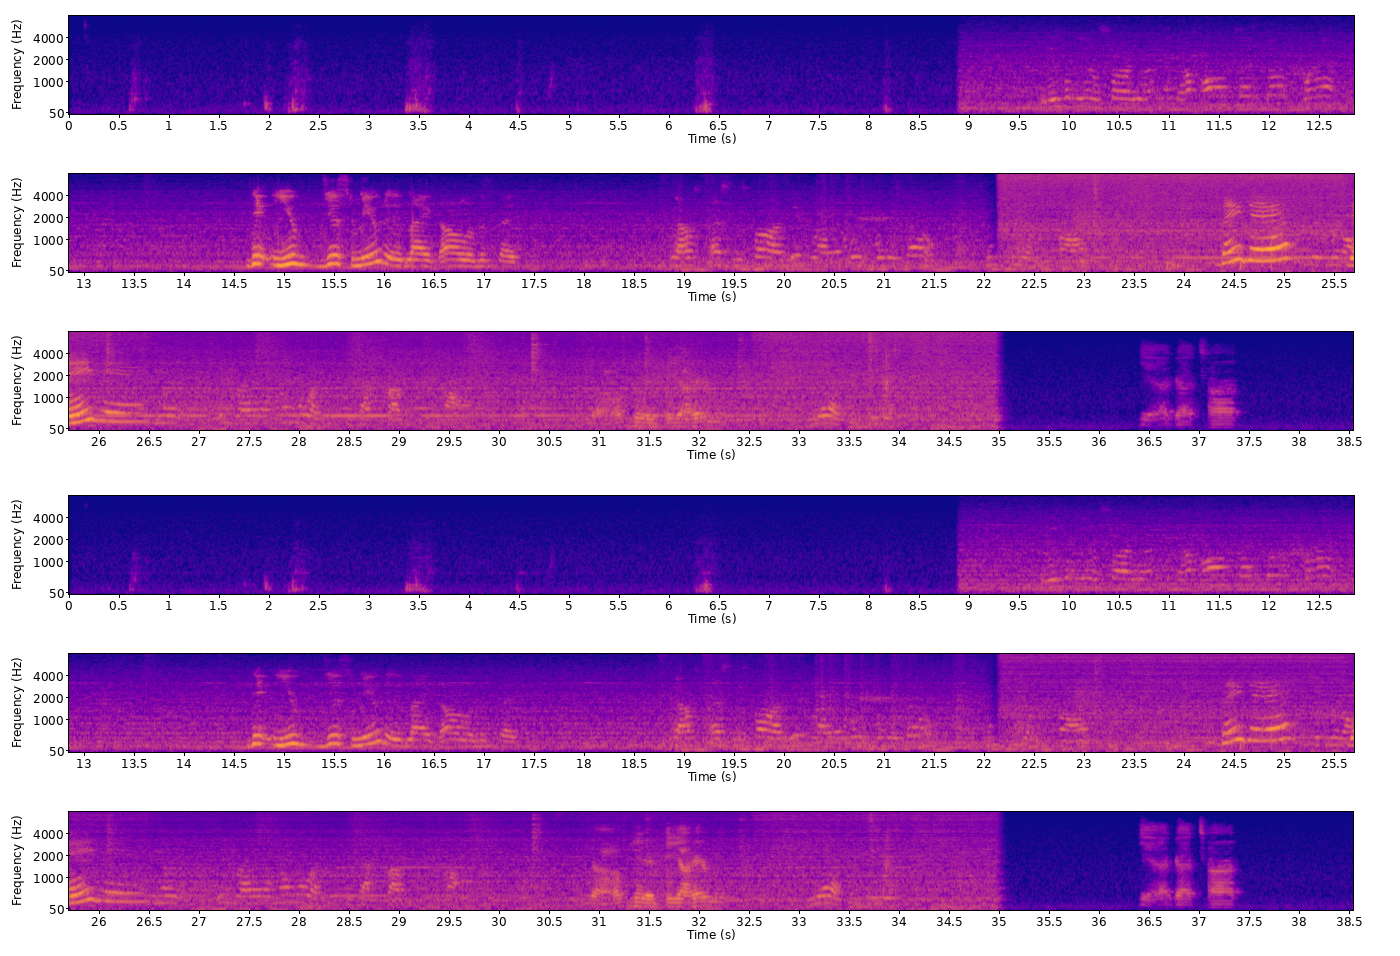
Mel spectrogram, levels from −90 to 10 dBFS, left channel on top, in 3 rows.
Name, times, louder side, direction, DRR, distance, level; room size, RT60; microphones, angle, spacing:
sound 1, 8.9-22.0, right 1 dB, 10° right, 0.9 m, -40 dB
voice 1, 9.7-12.8 18.8-21.5 22.0-23.1 25.1-25.8 26.5-26.9 27.1-29.7 33.1-34.0, left 1 dB, 20° left, 1.0 m, -34 dB
voice 2, 14.6-17.4 23.8-24.0 24.3-25.1 25.6-26.5, left 5 dB, 60° left, 0.4 m, -20 dB
sound 2, 18.7-24.3, right 1 dB, 60° right, 1.1 m, -39 dB
sound 3, 22.1-35.0, left 5 dB, 75° left, 1.0 m, -33 dB
voice 3, 30.8-32.3 36.4-37.3, right 3 dB, 40° right, 0.6 m, -30 dB
3.5 x 3.2 x 2.4 m
head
